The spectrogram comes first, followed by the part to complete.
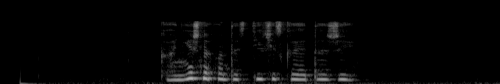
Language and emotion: Russian, neutral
